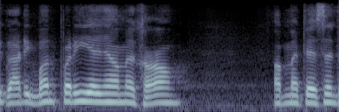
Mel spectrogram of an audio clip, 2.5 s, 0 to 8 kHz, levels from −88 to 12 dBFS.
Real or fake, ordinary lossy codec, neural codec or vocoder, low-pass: fake; none; codec, 16 kHz, 1 kbps, FunCodec, trained on LibriTTS, 50 frames a second; 7.2 kHz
